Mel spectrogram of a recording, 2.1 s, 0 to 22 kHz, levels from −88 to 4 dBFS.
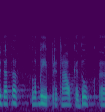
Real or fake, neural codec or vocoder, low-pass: real; none; 7.2 kHz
